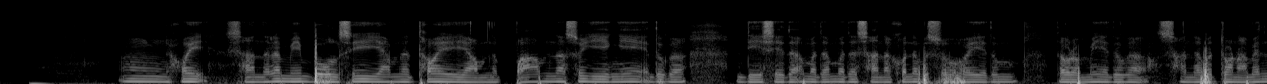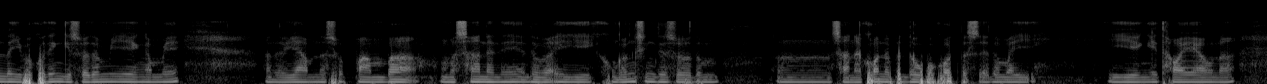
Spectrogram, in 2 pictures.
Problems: none marked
